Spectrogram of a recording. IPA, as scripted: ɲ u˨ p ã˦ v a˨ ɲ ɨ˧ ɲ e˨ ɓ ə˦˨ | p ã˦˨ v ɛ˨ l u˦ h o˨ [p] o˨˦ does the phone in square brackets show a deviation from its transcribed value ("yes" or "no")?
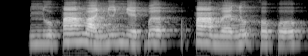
no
